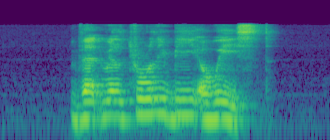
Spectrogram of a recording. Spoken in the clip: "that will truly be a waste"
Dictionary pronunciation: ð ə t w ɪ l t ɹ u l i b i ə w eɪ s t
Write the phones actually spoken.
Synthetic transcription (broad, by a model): ð ə t w ɪ l t ɹ u l i b i ə w eɪ s t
